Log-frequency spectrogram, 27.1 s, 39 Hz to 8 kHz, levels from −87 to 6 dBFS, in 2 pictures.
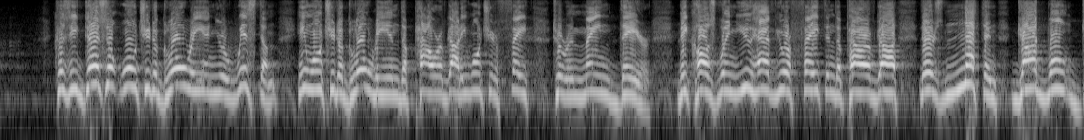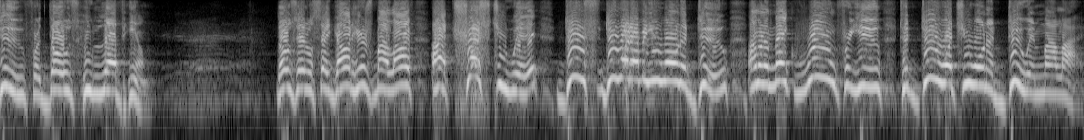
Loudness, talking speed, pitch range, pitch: -17 LUFS, 190 wpm, 225-300 Hz, 255 Hz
